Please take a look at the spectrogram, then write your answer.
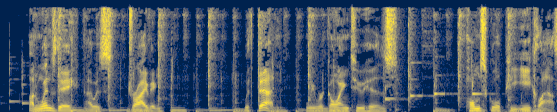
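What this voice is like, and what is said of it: Voice sounds a little off. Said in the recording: “my voice is a little off this morning”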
